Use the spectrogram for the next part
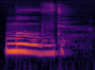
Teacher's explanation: V. V is vocalized, so the ed pronunciation is d.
